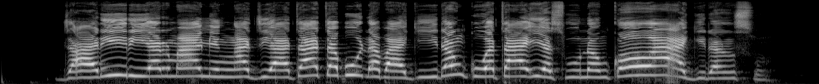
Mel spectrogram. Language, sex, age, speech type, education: Hausa, female, 15-29, read, primary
